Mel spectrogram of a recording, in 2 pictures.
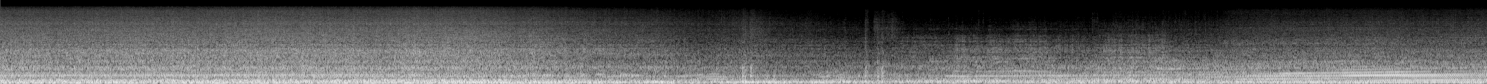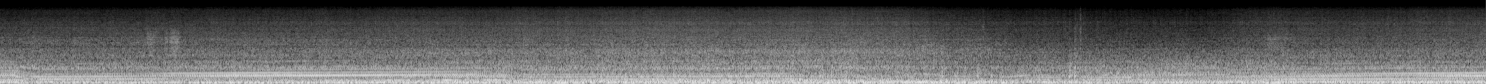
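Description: Turbocharged car's engine heard from inside the cabin on a hot lap: running flat out at first, easing off under braking for a corner, then revving up through the gears with sharp pitch drops at upshifts about 15 and 20 seconds in, and climbing again near the end. Wind and tyre noise run underneath.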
